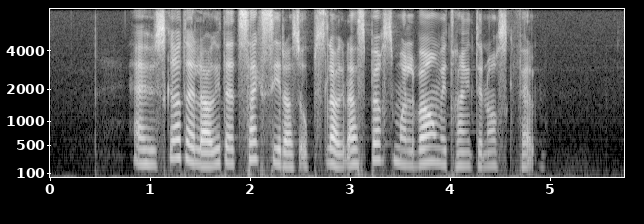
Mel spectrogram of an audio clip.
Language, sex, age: Norwegian, female, 25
